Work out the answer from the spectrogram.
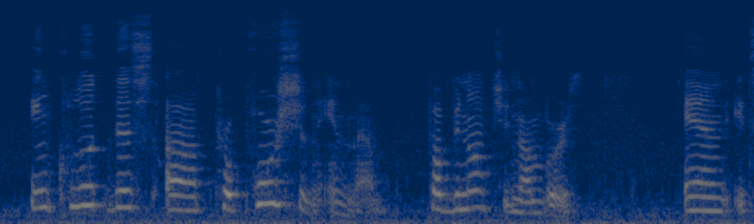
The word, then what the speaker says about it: Fibonacci: is a series called Fibonacci numbers, or Fibonacci numbers. I'm not sure how you pronounce it. Yeah, Fibo. It's a B. Fibonacci.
